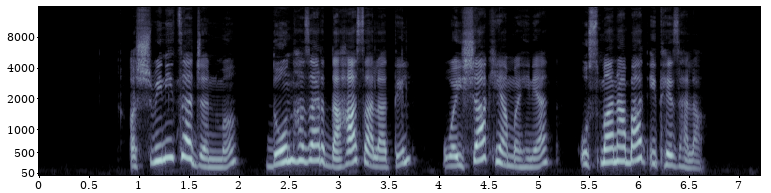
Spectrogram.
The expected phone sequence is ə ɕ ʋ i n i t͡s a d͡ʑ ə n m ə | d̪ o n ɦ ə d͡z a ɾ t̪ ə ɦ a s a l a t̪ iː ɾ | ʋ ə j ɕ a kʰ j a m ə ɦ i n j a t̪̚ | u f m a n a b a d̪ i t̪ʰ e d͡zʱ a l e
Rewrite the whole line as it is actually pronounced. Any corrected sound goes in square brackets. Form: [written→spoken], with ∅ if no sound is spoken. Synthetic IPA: ə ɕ ʋ i n i t͡s a d͡ʑ ə n m ə | d̪ o n ɦ ə d͡z a ɾ [t̪→d̪] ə ɦ a s a l a t̪ iː [ɾ→l] | ʋ ə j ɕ a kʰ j a m ə ɦ i n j a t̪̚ | u [f→s] m a n a b a d̪ i t̪ʰ e d͡zʱ a l [e→a]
